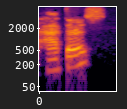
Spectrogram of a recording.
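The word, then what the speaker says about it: Hatters: fans the the um their nickname is rather the hackers that's how you pronounce it yeah correct give me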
